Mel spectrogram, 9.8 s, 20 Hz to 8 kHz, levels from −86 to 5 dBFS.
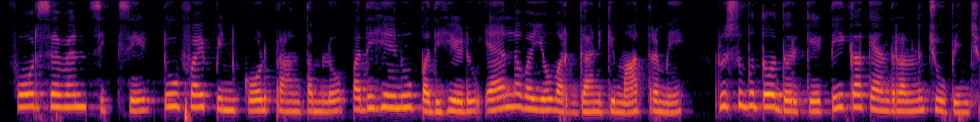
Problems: none marked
